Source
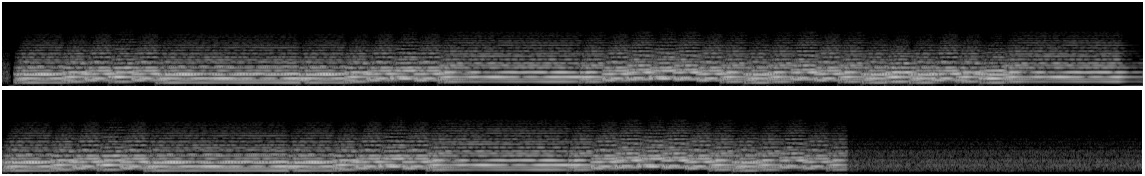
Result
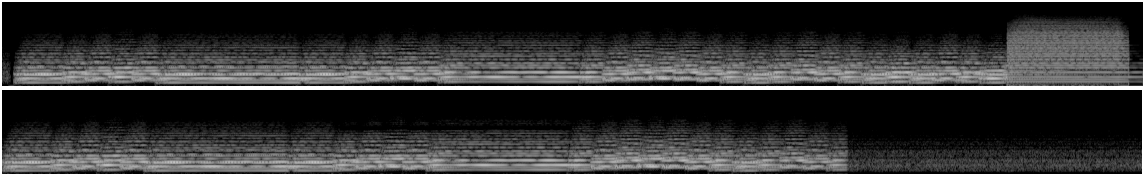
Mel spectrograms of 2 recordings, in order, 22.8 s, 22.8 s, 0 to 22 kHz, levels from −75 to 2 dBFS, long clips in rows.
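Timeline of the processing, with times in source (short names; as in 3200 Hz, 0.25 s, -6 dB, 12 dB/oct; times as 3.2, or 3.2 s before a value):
10.05–11.27 spectral compressor 10:1
14.79–17.11 Butterworth band-stop 3400 Hz, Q 3.3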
